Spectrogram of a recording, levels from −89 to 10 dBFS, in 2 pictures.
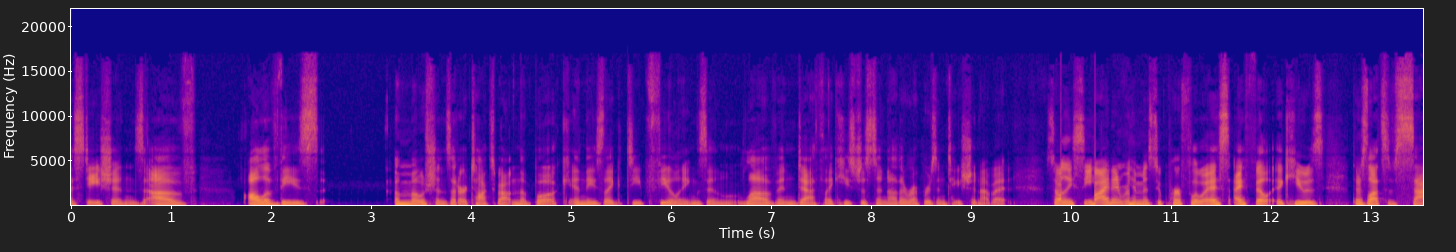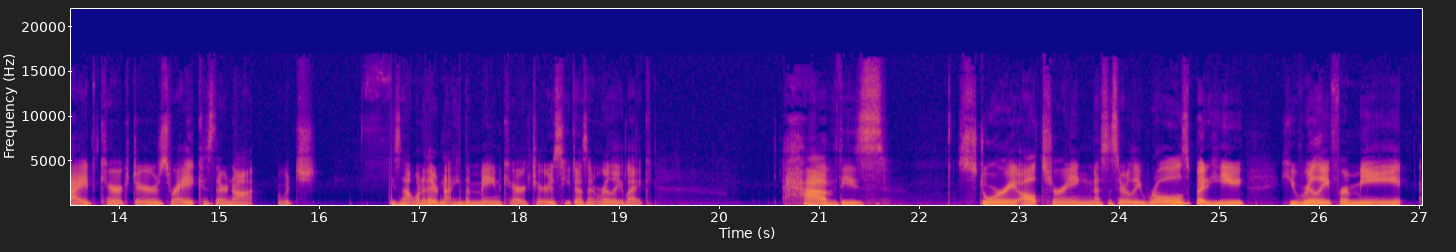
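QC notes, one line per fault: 9.90–10.58 s, chunks out of order: a 0.34 s chunk plays one chunk late, swapping two blocks, so the sound jumbles briefly across three hard joins.
16.73–17.41 s, chunks out of order: another 0.34 s chunk arrives one position late, so the sequence is scrambled momentarily across three hard joins.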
